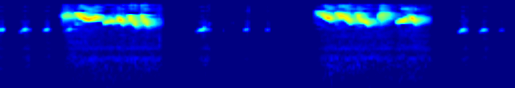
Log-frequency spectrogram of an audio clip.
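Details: Song of a mountain white-eye (pleci dakun) from Cisewu, Garut: two bursts of fast, jumbled high twittering, each about a second long, separated and framed by short, sharp single chips.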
